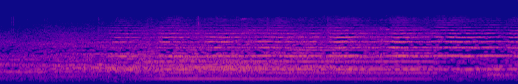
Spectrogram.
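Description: A group of young men chant in unison in a huddle.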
